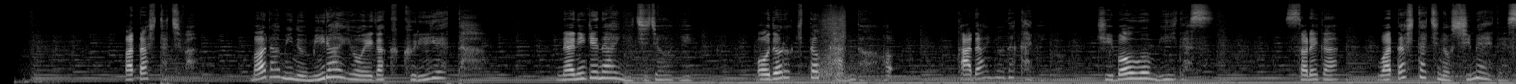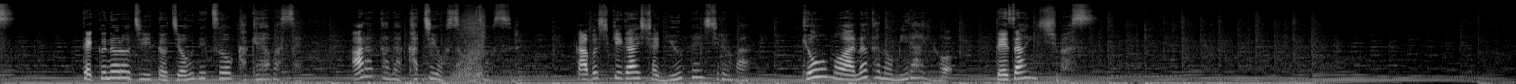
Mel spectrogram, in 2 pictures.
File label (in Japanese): 企業紹介：信頼感 誠実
